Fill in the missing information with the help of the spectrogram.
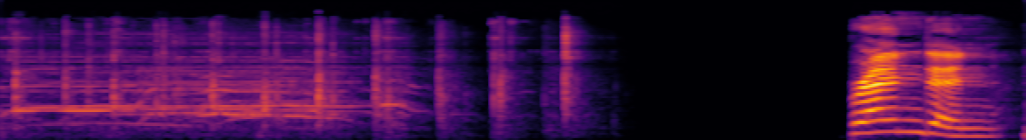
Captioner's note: attendees cheering and clapping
